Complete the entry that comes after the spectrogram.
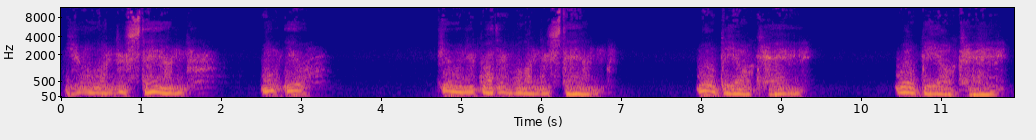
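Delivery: slow, distorted voice like a dying tape; slowed broken tape. Acted. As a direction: drag the words like a warped recording. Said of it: "full of static and slowed down like a broken tape".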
